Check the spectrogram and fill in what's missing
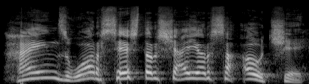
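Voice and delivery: high, very slow Italian-style imitation; mock Italian accent. Mimicking the man reading the label, mock Italian accent.

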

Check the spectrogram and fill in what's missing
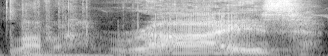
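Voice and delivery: low, drawn-out command; deep, slow incantation; lava summoner. Pretend. Playing the rising lava in game.

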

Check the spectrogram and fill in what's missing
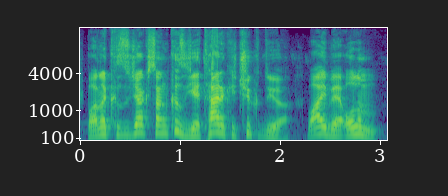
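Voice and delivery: normal talking voice

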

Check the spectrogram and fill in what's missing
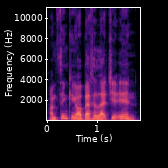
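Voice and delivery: put-on mildly unsure old uncle; doubtful. A narrator's reading. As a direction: offer it with a touch of doubt. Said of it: "says my uncle doubtfully".

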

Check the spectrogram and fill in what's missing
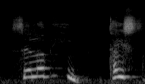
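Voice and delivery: light flippant French aside; breezy shrug. Real, not acted. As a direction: toss it off like it doesn't matter. Shrugging off sugar.

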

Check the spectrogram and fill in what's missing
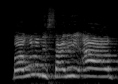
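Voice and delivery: high, loud announcement; excited shout. Real, not acted. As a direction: belt out the sign-off. Same words shouted loudly.

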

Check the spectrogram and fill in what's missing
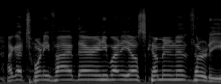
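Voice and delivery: rapid rhythmic bid chant; auctioneer. Acted. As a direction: rattle off the numbers in a rolling chant. Live charity auction bid calling.

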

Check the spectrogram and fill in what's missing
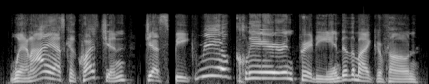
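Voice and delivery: perky, showy cartoon character; cartoon game host. Host briefs the player on writing a song, cartoon game host. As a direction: present it like a playful cartoon host.

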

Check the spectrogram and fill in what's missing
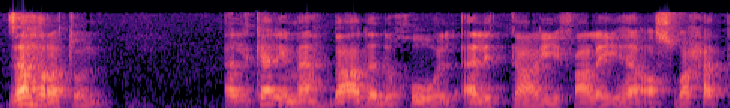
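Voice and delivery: usual speaking voice

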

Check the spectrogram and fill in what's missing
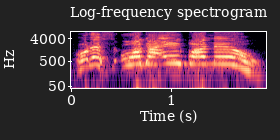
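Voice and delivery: loud, high, stretched-out celebration; thrilled shout. Real, not acted. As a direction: yell it like you just won. Thrilled by new aiming setting.

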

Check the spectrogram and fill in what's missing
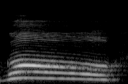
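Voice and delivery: "Go" loud, with the O held long; teacher's emphatic long "Go"; syllable demo. Shown as a demonstration. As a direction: show the round O by stretching "Go". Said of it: "Olha o O lá na boca".

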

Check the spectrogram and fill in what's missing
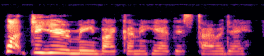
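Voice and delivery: feigned gruff scolding; mock-stern boss telling off a latecomer; Scrooge. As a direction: growl a loud reprimand in a low voice. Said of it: "growled Scrooge in his accustomed voice".

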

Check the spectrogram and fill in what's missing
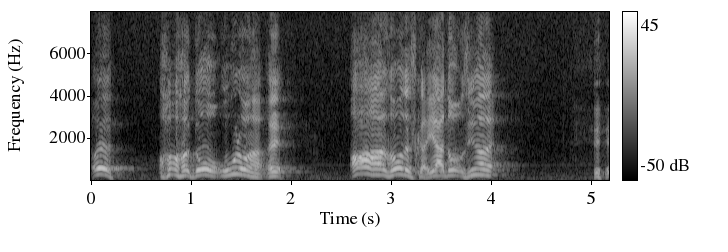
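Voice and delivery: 高く大きめの声でぺこぺこする小僧; 高い声で愛想よく詫びる; 愛嬌のいい小僧. Acted. 小僧が頭を下げて回る. (高い声で愛想よく挨拶する小僧)

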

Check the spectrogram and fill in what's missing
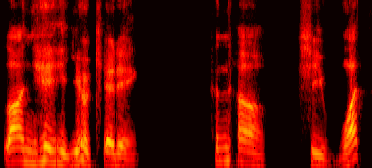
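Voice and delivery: incredulous, rising on the last word; half laughing in disbelief; can't quite believe the news; half-believing. A narrator's reading. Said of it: "answered in half belief".

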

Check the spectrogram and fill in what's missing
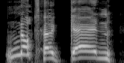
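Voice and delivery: a king fed up with the rats; groaning complaint, stretched out; exasperated cry. Acted. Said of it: "cried the king".

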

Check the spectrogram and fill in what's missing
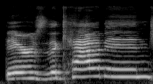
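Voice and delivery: high, slow, drawn-out happy call from a cub; excited shout. A narrator's reading. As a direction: call out the first sight of the cabin. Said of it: "shouted Sister".

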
